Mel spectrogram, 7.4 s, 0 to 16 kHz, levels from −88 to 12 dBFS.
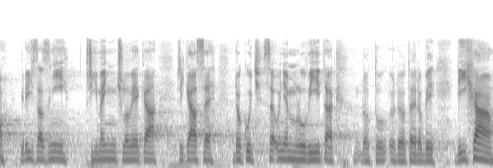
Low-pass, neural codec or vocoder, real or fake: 7.2 kHz; none; real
